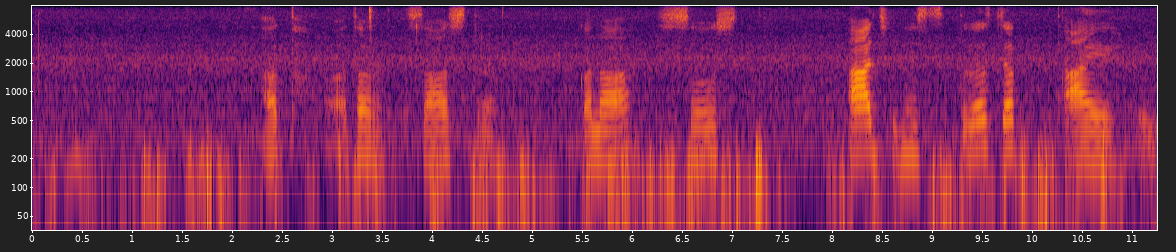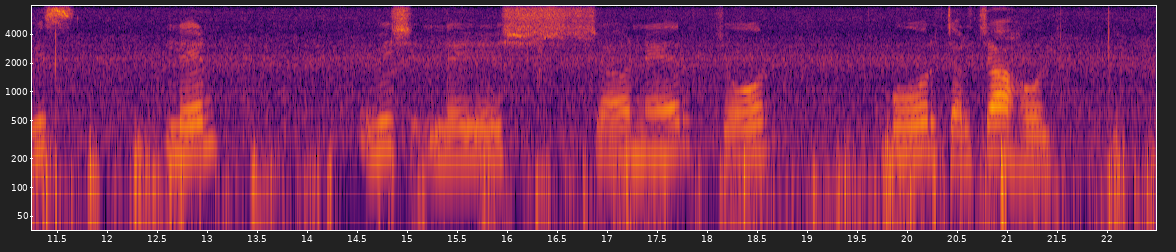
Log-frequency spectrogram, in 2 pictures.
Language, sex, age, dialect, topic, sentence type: Magahi, female, 25-30, Northeastern/Surjapuri, banking, statement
